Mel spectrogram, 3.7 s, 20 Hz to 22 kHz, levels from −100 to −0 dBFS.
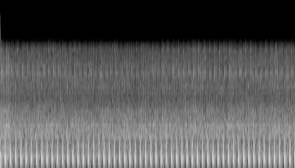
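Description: No technical faults are present; the audio is band-limited to about 8 kHz, consistent with ordinary call microphone processing and an Opus-coded WebRTC call path at a wideband setting.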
